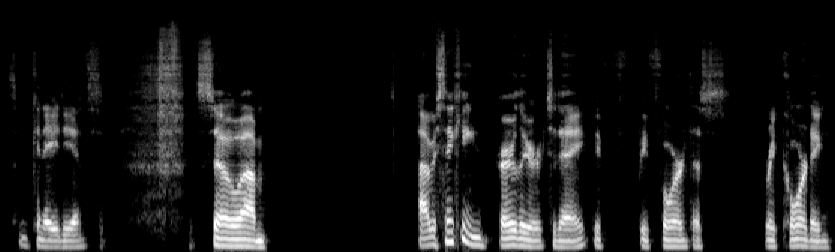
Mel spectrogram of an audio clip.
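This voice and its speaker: A man's voice: sits low, a bit bright, no room sound, clean studio sound. A man hosting an interview podcast, talking casually and conversationally with small restarts. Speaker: podcast host.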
